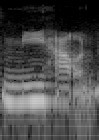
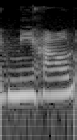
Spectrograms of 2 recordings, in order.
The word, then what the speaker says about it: Nyhavn: I think it's pronounced Nyhavn.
